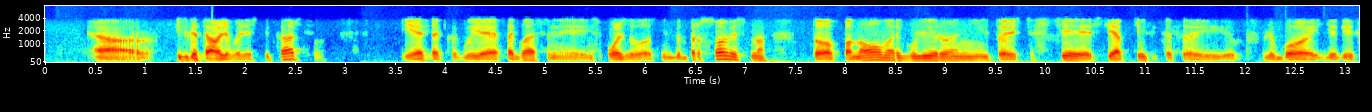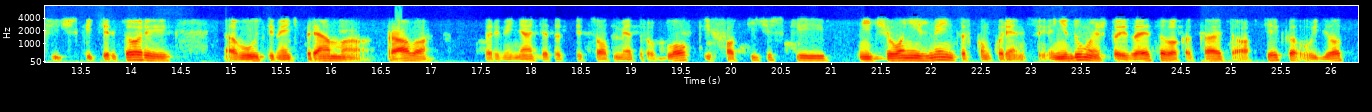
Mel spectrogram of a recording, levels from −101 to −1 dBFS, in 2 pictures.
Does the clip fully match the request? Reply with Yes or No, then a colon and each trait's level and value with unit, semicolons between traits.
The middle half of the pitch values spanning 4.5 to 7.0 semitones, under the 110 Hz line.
Yes: average, 5.3 semitones; low, 100 Hz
